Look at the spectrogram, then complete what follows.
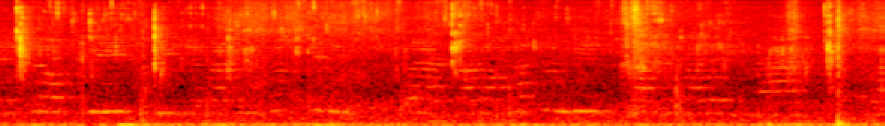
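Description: Close-up wet eating sounds: mouth smacks and chewing clicks from someone eating rice with bottle gourd (lau) curry by hand, with fingers gathering the food on a steel plate. The clicks come irregularly, a few each second.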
